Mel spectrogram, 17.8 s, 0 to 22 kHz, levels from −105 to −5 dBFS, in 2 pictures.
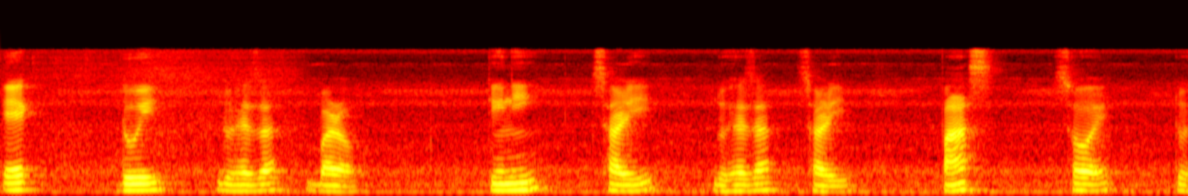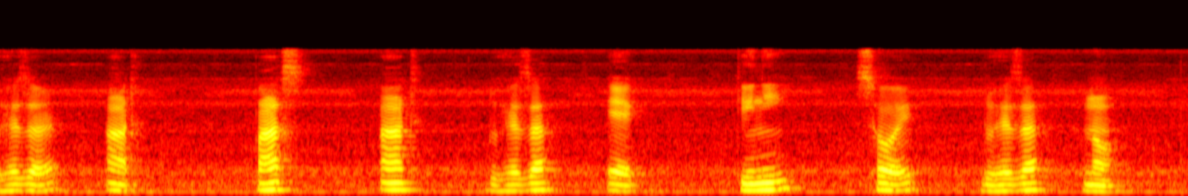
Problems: constant background noise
